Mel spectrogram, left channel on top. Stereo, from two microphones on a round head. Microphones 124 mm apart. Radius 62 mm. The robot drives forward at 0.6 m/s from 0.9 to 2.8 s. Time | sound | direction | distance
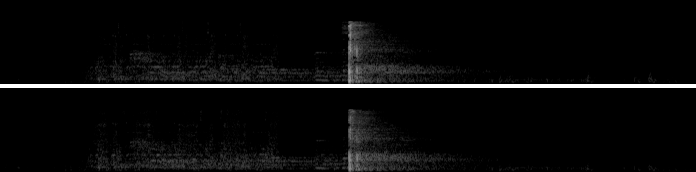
1.3 | a woman speaking | 70° left (ahead or behind) | 6 m
3.5 | breaking glass | 60° left (ahead or behind) | 0.6 m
